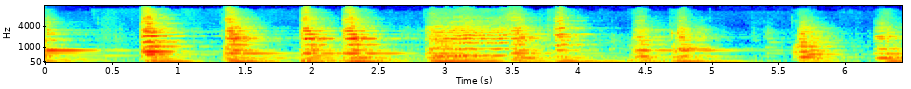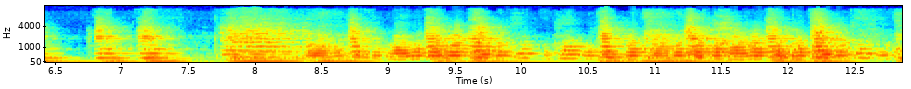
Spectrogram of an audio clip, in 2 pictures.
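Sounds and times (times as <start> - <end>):
tribute horn and strings music: 0.0 - 12.8.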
